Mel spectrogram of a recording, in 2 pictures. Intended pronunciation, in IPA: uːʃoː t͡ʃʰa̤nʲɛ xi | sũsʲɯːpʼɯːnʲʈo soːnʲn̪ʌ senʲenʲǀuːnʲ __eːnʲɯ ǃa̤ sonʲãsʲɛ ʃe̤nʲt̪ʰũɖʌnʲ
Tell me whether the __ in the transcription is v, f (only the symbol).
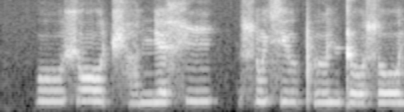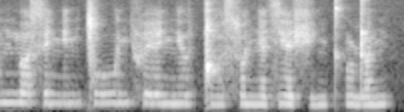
f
